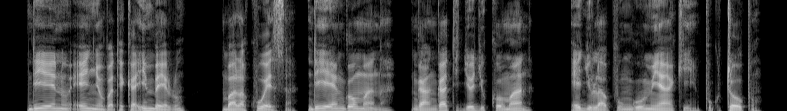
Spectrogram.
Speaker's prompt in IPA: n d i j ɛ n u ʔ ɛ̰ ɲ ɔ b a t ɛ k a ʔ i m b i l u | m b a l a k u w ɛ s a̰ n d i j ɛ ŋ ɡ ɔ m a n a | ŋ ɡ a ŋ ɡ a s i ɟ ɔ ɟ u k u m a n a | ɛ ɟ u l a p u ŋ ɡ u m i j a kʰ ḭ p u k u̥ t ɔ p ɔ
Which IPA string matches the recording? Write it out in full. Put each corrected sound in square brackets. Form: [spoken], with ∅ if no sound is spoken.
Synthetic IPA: n d i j ɛ n u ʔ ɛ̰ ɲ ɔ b a t ɛ k a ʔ i m b [ɛ] l u | m b a l a k u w ɛ s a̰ n d i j ɛ ŋ ɡ ɔ m a n a | ŋ ɡ a ŋ ɡ a [t] i ɟ ɔ ɟ u k [ɔ] m a n a | ɛ ɟ u l a p u ŋ ɡ u m i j a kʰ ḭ p u k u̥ t ɔ p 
